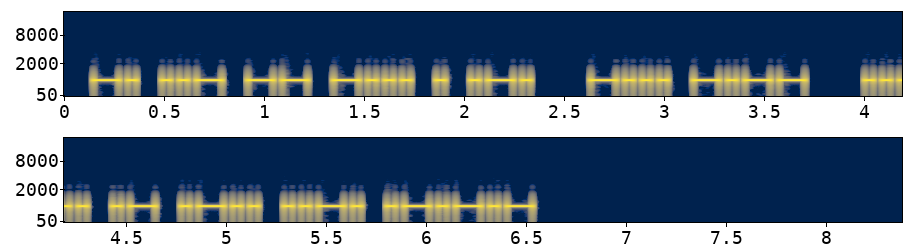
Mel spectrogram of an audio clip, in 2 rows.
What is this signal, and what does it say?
Morse code, heard as a keyed tone, about 28 wpm, 700 Hz. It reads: NUMBER BY HALF.
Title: Sentences from Top 1100 Words 28wpm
